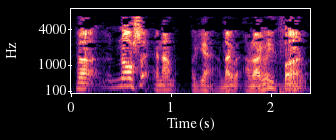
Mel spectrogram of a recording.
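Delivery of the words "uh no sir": higher Southern dialect voice; imitated Southern deacon. Deacon answering whether he is pastor, high Southern dialect. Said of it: "This is the way all of us Southerners talk".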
